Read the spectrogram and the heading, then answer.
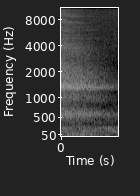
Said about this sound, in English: No, I'm talking about inhale through your nostrils, exhale through your mouth.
